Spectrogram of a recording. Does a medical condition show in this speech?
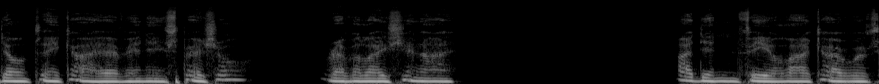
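Yes: multiple sclerosis; progression stopped, 91 years old.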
